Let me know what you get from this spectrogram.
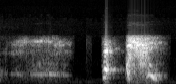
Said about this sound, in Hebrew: סורי. לבריאות. אה, תודה.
